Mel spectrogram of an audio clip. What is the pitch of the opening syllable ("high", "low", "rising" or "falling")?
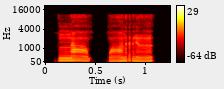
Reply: falling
